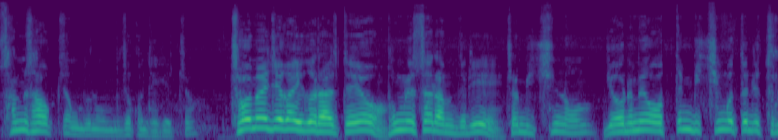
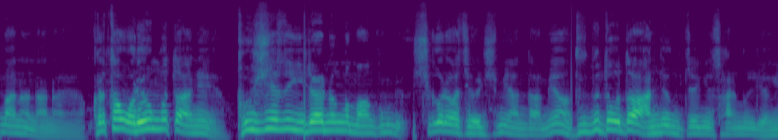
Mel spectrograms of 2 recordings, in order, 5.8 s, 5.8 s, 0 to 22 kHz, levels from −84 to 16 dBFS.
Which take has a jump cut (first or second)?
second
